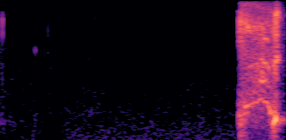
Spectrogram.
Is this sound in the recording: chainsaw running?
no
